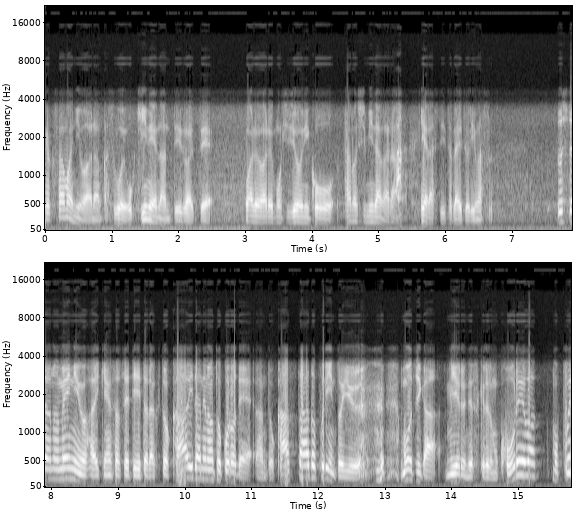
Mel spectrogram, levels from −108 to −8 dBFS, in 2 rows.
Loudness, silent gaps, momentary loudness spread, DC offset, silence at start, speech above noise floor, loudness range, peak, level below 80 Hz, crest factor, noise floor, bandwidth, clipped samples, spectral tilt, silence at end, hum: -16 LUFS; none; 7 LU; under 0.1%; 0 s; 24 dB; 4 LU; -2 dBFS; -50 dBFS; 16 dB; -40 dBFS; 5.2 kHz; under 0.1%; -6 dB/octave; 0 s; none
